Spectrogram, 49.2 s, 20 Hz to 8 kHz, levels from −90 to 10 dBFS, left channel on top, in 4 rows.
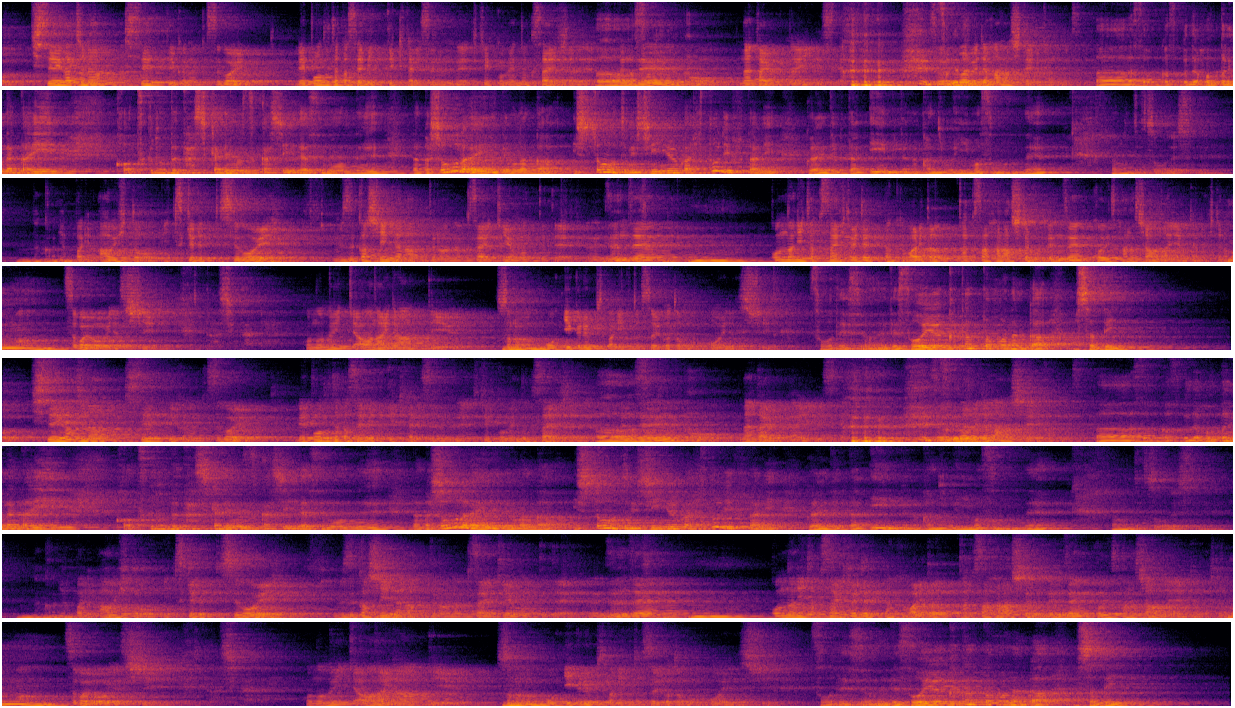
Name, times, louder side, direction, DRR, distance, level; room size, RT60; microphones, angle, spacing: voice 1, 0.0-2.4 2.9-8.5 9.3-10.7 23.2-23.4 23.7-24.4 24.9-31.2 32.3-37.2 37.6-38.5 40.0-41.5 41.9-44.6, left 1 dB, 45° left, -2 dB, 1.3 m, -26 dB
voice 2, 5.9-6.9 8.4-9.7 10.9-23.7 24.8-25.3 30.6-30.8 31.2-32.0 36.9-37.5 38.7-39.6 41.9-42.4 44.7-48.1, left 1 dB, 80° left, 1 dB, 1.3 m, -23 dB
18.0 x 7.1 x 4.1 m, 2.5 s
head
